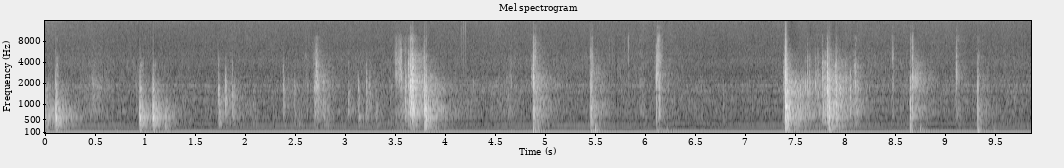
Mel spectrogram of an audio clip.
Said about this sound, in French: Il frappe et entre dans la chambre de Maxime.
